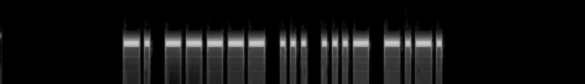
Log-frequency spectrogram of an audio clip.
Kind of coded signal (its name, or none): Morse code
